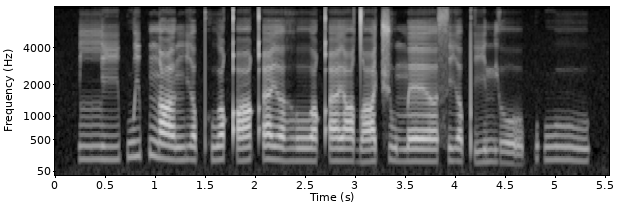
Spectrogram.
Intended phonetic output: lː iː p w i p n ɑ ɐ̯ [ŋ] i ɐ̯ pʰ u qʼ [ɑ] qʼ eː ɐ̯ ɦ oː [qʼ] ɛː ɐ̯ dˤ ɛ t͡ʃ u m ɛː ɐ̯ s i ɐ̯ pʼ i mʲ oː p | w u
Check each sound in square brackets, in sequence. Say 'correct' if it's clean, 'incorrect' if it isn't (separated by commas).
correct, correct, correct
